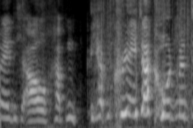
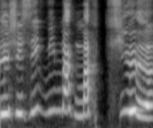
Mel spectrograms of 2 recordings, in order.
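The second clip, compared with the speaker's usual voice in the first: put-on scream, higher and louder; 6 semitones higher, 11 dB louder than usual. Retelling how the delivery guy screamed at them: imitating a delivery guy screaming. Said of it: "the delivery guy was literally screaming at me".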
